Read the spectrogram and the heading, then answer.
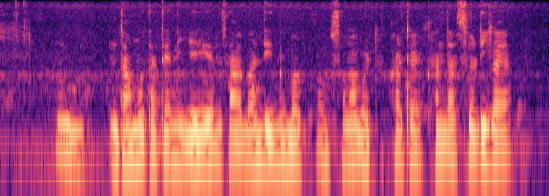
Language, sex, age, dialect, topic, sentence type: Marathi, male, 25-30, Northern Konkan, agriculture, statement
